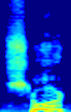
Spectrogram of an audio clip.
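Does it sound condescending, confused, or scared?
scared. It sounds scared.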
